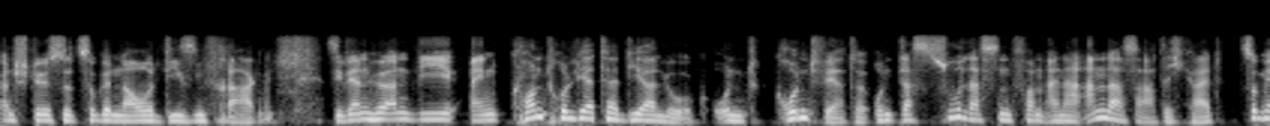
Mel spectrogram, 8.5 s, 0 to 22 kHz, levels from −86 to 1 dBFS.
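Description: No technical faults are audible.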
